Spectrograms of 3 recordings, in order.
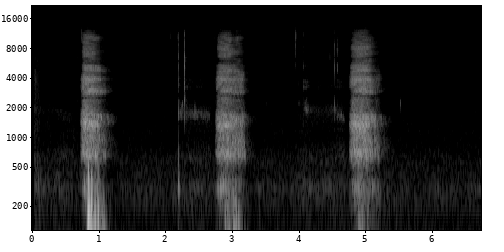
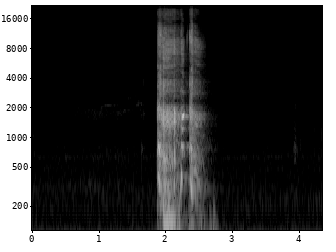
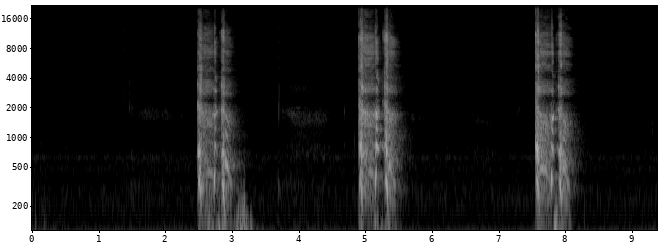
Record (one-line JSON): {"exhalation_length": "6.7 s", "exhalation_amplitude": 13134, "exhalation_signal_mean_std_ratio": 0.29, "cough_length": "4.4 s", "cough_amplitude": 18124, "cough_signal_mean_std_ratio": 0.26, "three_cough_length": "9.4 s", "three_cough_amplitude": 13458, "three_cough_signal_mean_std_ratio": 0.3, "survey_phase": "alpha (2021-03-01 to 2021-08-12)", "age": "18-44", "gender": "Female", "wearing_mask": "No", "symptom_diarrhoea": true, "symptom_fatigue": true, "symptom_headache": true, "smoker_status": "Never smoked", "respiratory_condition_asthma": false, "respiratory_condition_other": false, "recruitment_source": "Test and Trace", "submission_delay": "2 days", "covid_test_result": "Positive", "covid_test_method": "RT-qPCR", "covid_ct_value": 20.6, "covid_ct_gene": "ORF1ab gene", "covid_ct_mean": 20.9, "covid_viral_load": "140000 copies/ml", "covid_viral_load_category": "Low viral load (10K-1M copies/ml)"}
